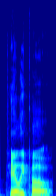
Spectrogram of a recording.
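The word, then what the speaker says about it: Tailypo: If you want to look it up, it's spelled tail and then Y-P-O, Taily Po.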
